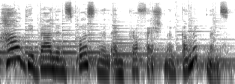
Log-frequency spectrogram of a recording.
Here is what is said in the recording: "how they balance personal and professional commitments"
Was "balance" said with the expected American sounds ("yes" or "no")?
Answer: yes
